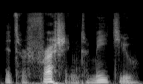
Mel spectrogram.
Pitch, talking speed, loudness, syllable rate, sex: 90 Hz, 210 wpm, -20 LUFS, 5.3 syllables/s, male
